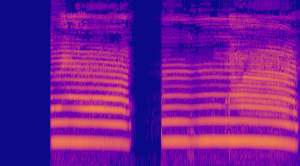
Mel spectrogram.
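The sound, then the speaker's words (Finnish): A baby cries loudly in two drawn-out wails at Christmas, on its first Christmas, the second wail longer than the first, with a brief catch of breath between them and no talking. “Miksi … vauva itkee?”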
